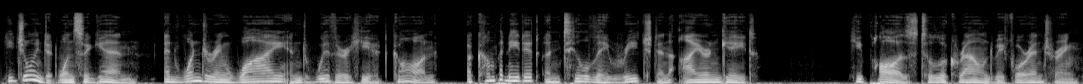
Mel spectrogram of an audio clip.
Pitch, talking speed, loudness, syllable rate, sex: 105 Hz, 155 wpm, -17 LUFS, 4.7 syllables/s, male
